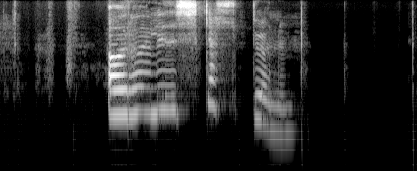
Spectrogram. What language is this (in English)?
Icelandic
